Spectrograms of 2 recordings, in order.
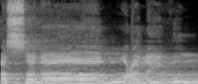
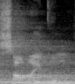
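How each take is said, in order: First: Every syllable of the greeting is pronounced fully. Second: The greeting is clipped into one slurred word. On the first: The speaker calls it right. "সালামটা শুদ্ধ করে বলতেও জানি না" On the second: The speaker calls it wrong. "সালাম দে স্টাইল করে"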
